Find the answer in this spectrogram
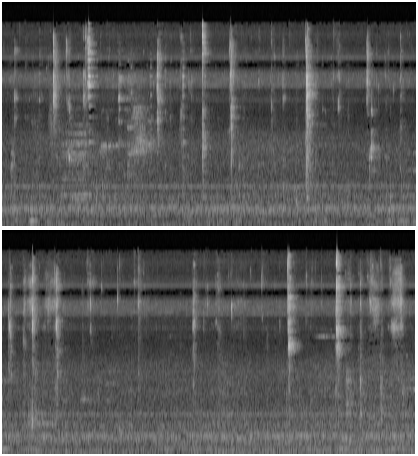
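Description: Close-miked eating: irregular wet clicks and smacks of a mouth chewing chicken curry, with fingers picking the meat off the bone, over a steady low hum.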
